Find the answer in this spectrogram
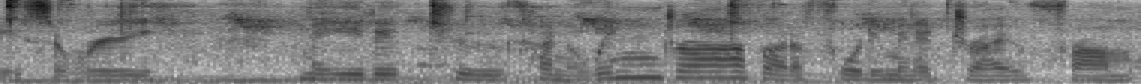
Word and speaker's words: Canowindra: Canowindra.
